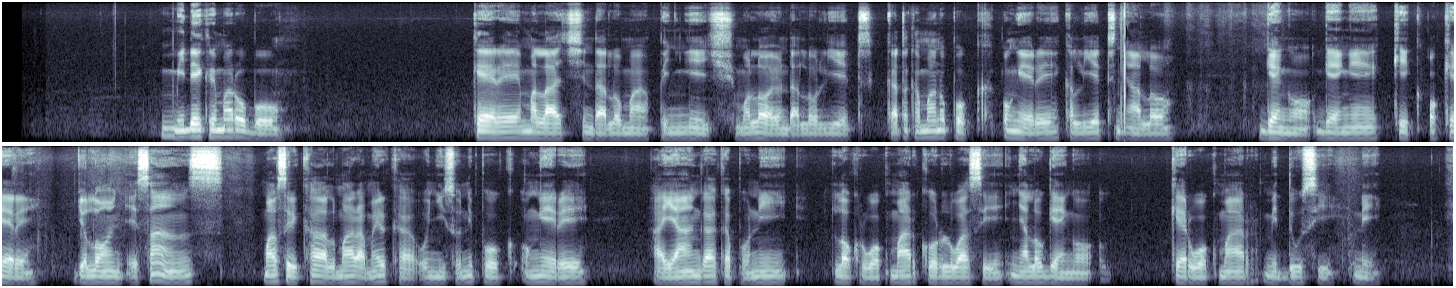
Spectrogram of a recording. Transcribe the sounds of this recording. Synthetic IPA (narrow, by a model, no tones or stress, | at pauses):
midekɾemaɾobo | kɛɾɛmalat͡ʃndalomapiɲŋet͡ʃmɔlɔjɔndaloljetkatakamanɔpokoŋeɾekalɪetɲalɔ | ɡɛŋɔɡɛŋɛkɪkʰɔkʰɛɾɛ | d͡ʒɔlɔɲḛsans | marsiɾɪkʰalmaɾamɛɾɪkʰaʔo̰ɲisonɪpokʰoŋeɾe | a̰jaŋɡakaponɪ | lɔkrwɔkmarkʰorlwasɪɲalɔɡɛŋɔ | kɛɾwɔkmarmɪd̪usinɪ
